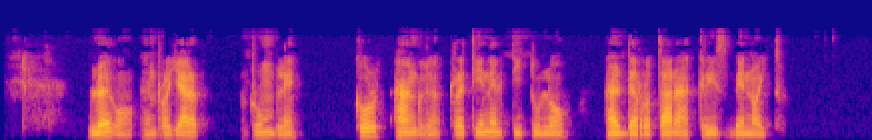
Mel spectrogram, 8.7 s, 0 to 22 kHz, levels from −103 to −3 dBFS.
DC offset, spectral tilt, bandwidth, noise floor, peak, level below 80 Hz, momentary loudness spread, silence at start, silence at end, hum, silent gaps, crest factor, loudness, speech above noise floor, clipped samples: under 0.1%; -5 dB/octave; 9.2 kHz; -80 dBFS; 0 dBFS; -66 dBFS; 17 LU; 0.2 s; 0.95 s; none; none; 24 dB; -23 LUFS; 57 dB; under 0.1%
